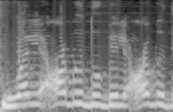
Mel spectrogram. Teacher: والعبد بالعبد میں با حرف قلقلہ ساکن ہے تو یہاں پر قلقلہ خوب ظاہر کریں گے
